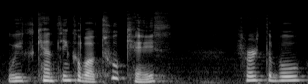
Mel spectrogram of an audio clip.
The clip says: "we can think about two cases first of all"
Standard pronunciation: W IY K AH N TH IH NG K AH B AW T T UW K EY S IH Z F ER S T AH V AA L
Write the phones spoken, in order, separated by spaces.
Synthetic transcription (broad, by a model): W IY K AH N TH IH NG K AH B AW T T UW K EY IH S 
